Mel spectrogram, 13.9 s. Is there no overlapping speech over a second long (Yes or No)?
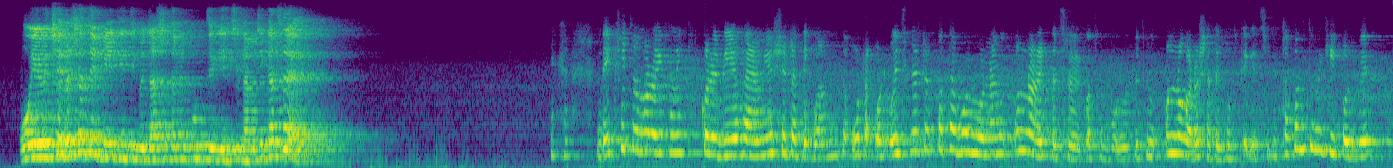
Yes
